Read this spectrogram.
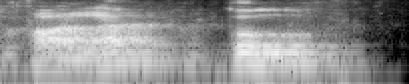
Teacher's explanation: Boleh dibaca idgham menjadi khalaqkum. Jadi qafnya hilang menjadi kaf.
